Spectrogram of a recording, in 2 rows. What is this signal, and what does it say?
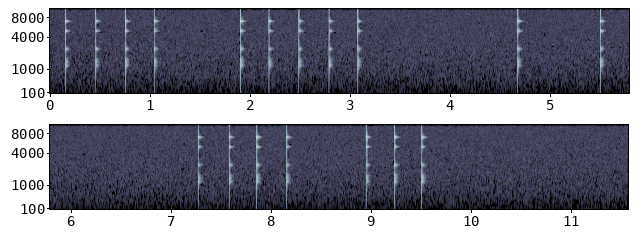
Tap code, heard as taps on glass, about 3 knocks a second. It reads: UAS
